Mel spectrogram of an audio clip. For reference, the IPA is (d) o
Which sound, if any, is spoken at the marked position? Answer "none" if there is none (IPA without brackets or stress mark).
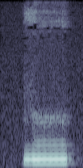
ð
